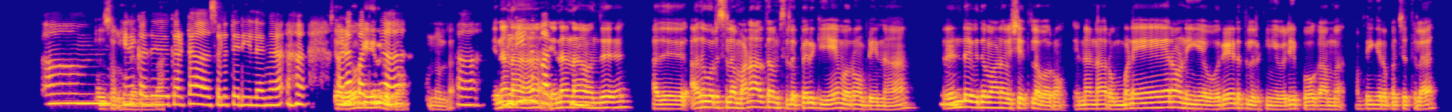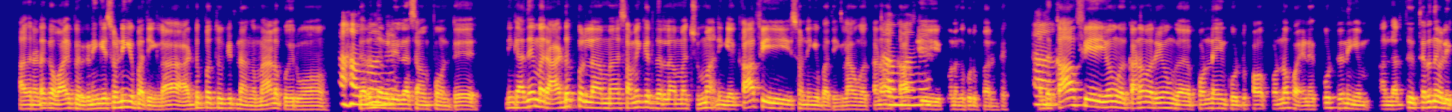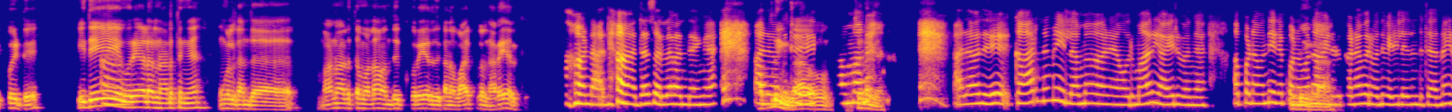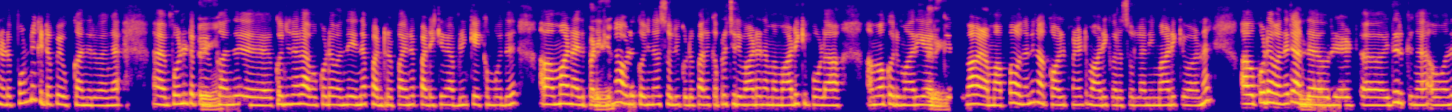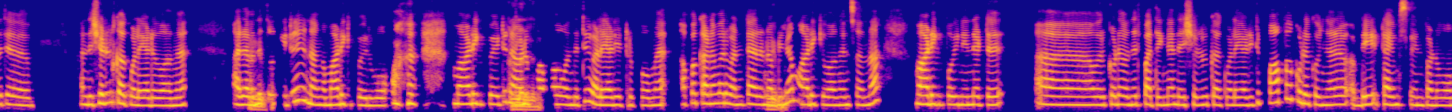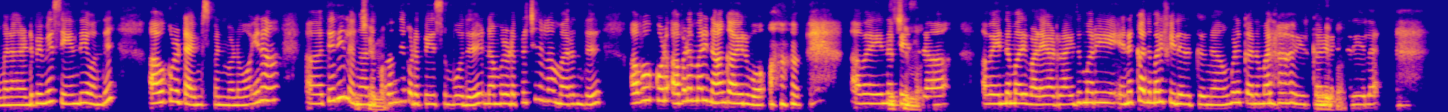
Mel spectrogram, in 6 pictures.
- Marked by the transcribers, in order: drawn out: "அம்"; chuckle; laughing while speaking: "ஆமாங்க"; "கூப்பிட்டு" said as "கூட்டு"; "கூப்பிட்டு" said as "கூட்டு"; laughing while speaking: "ஆ அதான் அதான் சொல்ல வந்தேங்க. அது வந்துட்டு ஆமாங்க"; laugh; chuckle; chuckle; laugh
- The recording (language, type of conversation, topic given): Tamil, podcast, மனஅழுத்தத்தை குறைக்க வீட்டிலேயே செய்யக்கூடிய எளிய பழக்கங்கள் என்ன?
